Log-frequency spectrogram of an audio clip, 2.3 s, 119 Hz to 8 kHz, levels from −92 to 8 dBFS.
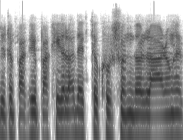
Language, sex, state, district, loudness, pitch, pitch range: Bengali, male, West Bengal, Jalpaiguri, -16 LUFS, 130 Hz, 130-135 Hz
